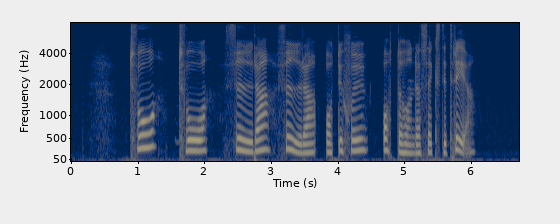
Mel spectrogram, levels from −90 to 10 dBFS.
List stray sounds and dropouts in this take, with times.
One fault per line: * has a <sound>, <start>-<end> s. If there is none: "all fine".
all fine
